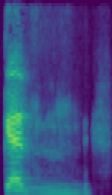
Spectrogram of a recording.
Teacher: Kadh, this rakhawa give dal a nice rakhawa, and rakhawa is flow of sound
